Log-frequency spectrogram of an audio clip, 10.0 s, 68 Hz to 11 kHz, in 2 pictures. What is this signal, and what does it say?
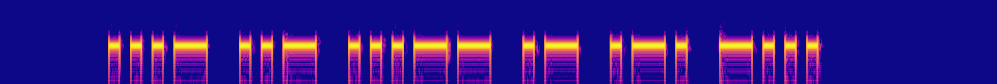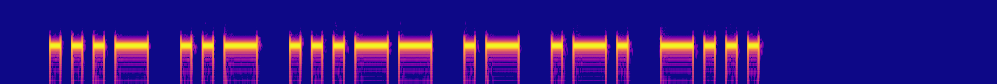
Morse code, heard as a keyed tone, about 22 wpm, 700 Hz. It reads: VU3ARB VU3ARB
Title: DXCC-100 Call Signs - 6 Characters - Repeated 2x - 22wpm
